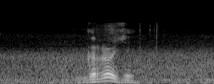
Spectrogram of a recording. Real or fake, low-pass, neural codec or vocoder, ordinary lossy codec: real; 7.2 kHz; none; none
